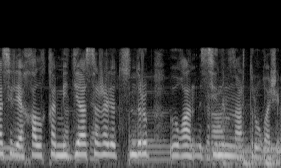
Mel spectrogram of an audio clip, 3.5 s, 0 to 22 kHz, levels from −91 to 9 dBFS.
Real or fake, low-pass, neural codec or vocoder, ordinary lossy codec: real; none; none; none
